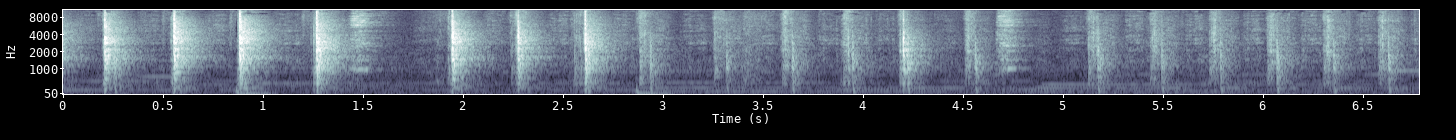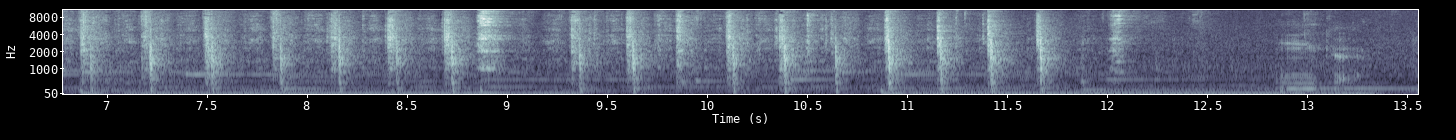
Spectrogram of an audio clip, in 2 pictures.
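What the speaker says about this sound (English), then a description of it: "So let's get chopping." Knife chopping food on a cutting board in a home kitchen, a steady run of crisp, close taps, heavier and evenly paced at first then quicker and lighter, with low talk running underneath.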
